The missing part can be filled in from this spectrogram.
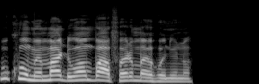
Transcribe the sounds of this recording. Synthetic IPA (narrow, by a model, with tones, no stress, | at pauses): wu˦kʰũ˦˨mĩ˨m̩˦mã˦dɪ˨wɔ̃˦m˦bɔ˦a˨fʰʊ˨ɛ˨˦ɾɪ˦mã˨ɦo˨nĩ˦nʊ̃˦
